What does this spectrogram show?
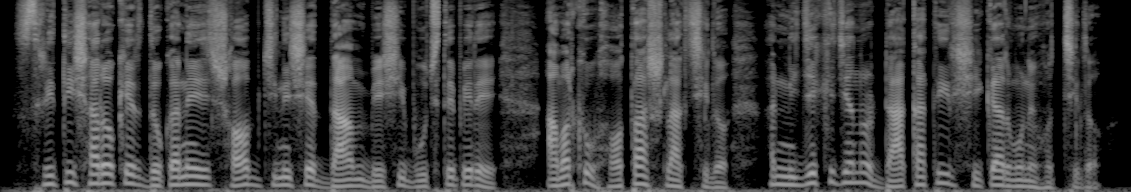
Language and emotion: Bengali, sad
